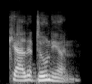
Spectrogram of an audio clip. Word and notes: Caledonian: Indian

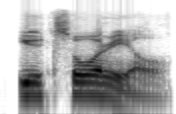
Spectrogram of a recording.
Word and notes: uxorial: American English

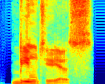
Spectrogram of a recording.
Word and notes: beauteous: British English

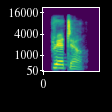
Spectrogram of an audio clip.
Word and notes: pretor: Indian

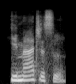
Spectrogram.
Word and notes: haematocele: Indian

